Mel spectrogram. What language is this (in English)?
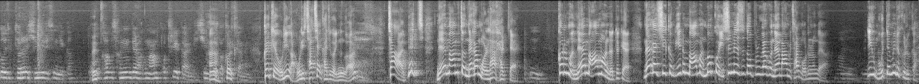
Korean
